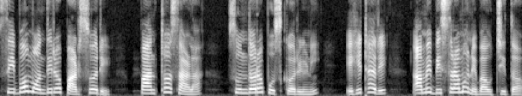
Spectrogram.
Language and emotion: Odia, neutral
